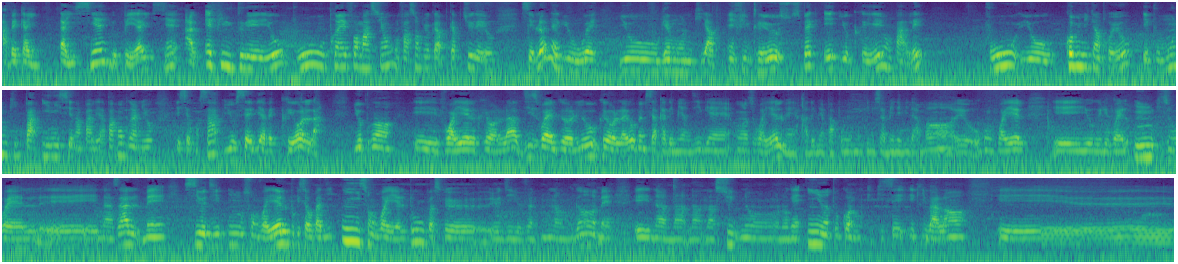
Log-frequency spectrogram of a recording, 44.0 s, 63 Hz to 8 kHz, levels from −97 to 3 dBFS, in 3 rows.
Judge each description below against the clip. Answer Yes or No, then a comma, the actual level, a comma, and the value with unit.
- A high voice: No, low, 130 Hz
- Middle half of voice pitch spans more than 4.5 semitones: Yes, average, 5.0 semitones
